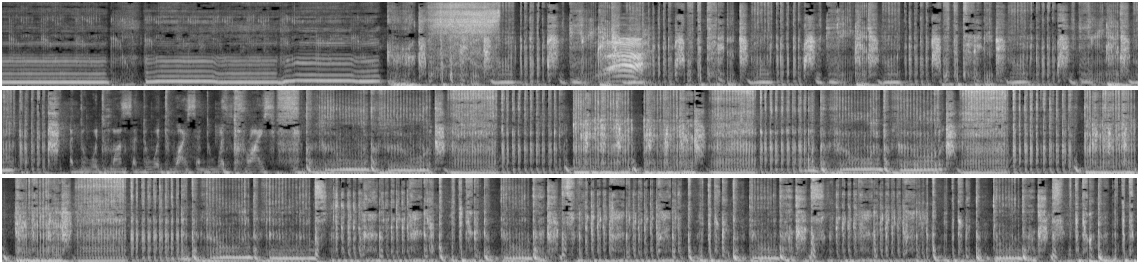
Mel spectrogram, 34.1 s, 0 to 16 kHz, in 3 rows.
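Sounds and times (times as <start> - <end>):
beatbox bass line: 0.0 - 34.0
beatbox snare and hi-hat clicks: 3.9 - 34.0.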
